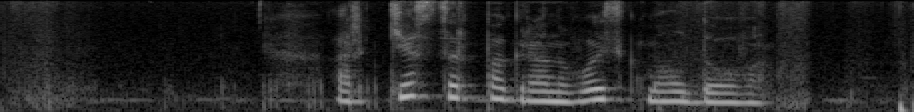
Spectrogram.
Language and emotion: Russian, neutral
